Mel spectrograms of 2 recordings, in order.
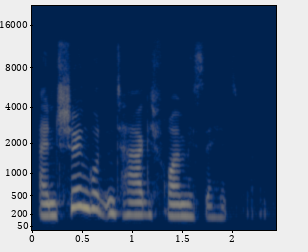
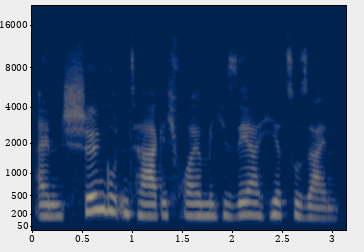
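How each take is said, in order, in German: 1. Der Satz läuft aus, ohne klares Ende. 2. Der Satz endet klar auf dem letzten Wort. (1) "Also nicht" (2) "der Satz ist nach sein zu Ende"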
